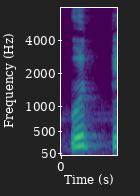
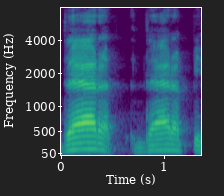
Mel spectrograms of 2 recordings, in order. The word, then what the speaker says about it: that'd: That would be fine. That'd be fine. t가 링킹 되면서 플랩 되죠. that'd be. would be가 아닙니다. that'd be.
